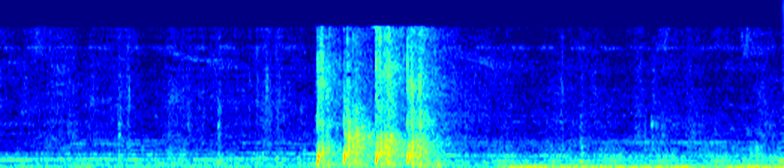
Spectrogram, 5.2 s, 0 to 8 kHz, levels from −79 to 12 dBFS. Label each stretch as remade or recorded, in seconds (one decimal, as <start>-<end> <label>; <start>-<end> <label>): 0.0-0.7 recorded; 0.7-2.2 remade; 2.2-5.2 recorded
